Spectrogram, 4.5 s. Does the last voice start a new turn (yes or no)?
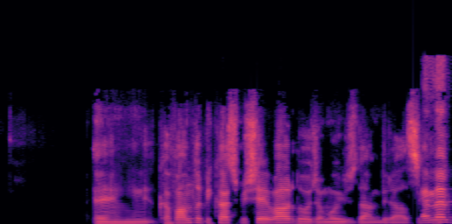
yes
